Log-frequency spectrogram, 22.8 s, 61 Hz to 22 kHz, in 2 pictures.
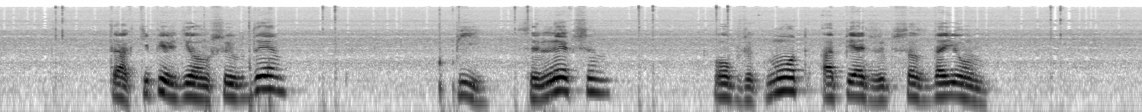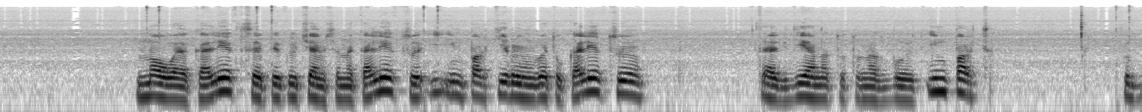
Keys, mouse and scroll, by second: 2.6 shift+d, 4.4 p, 6.5-7.5 drag, 10.5-13.2 right drag, 15.8-22.8 drag.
